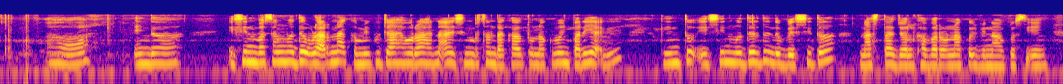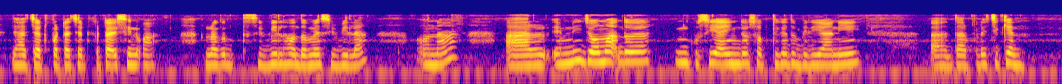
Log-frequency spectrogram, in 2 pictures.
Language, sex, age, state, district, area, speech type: Santali, female, 30-45, West Bengal, Birbhum, rural, spontaneous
